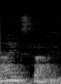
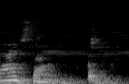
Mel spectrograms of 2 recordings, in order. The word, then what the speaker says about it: Einstein: I said, oh, you mean Einstein? No, I mean Einstein. That's how it is pronounced in the native language.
